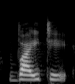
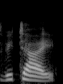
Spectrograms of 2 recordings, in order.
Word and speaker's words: vitae: Now, it's a often curriculum vitae or CV is pronounced as vitae, but the correct pronunciation is vitae.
